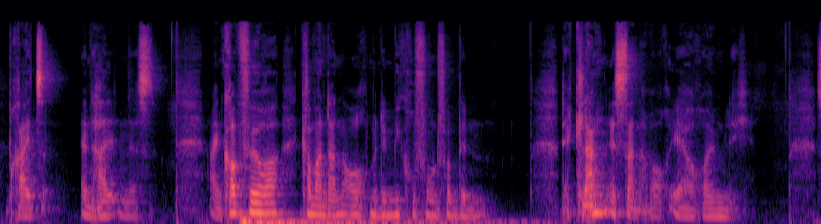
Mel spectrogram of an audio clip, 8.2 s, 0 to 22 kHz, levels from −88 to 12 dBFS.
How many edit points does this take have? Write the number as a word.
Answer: two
